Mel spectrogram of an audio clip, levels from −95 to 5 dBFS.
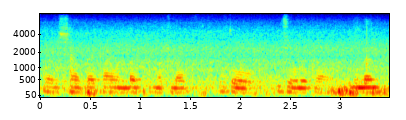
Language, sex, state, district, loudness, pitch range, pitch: Hindi, male, Maharashtra, Gondia, -16 LUFS, 115-125 Hz, 120 Hz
